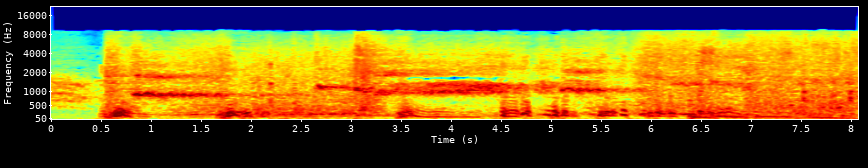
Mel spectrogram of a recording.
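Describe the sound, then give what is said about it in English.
On a TV game show, a whammy character drives off: a car's tires squeal in a loud, sustained skid with wavering high-pitched whines, followed by the engine roaring as the vehicle speeds off. No one speaks. “that whammy just drove out of here with over $19,000 of your money.”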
